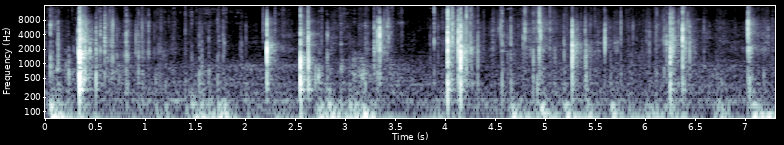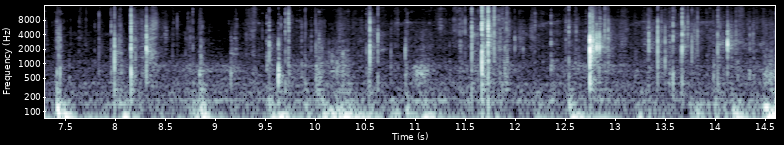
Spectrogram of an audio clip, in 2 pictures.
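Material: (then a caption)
Chalk. Broken chunks of solid, dry white gym chalk block (magnesium carbonate) sit in a black tub over purple chalk powder. They are crushed and crumbled between the fingertips and thumbs of both hands. The result is dense, dry crunching and gritty crumbling, with frequent sharp, bright cracks that stop almost instantly.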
